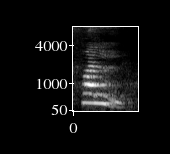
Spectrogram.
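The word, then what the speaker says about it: फल: When there is no long sound at the end of the word, the last sound a is not pronounced. So it is pronounced by ill.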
